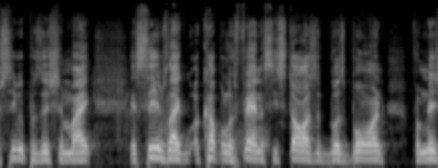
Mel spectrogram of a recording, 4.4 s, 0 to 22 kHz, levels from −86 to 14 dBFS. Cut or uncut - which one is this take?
uncut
